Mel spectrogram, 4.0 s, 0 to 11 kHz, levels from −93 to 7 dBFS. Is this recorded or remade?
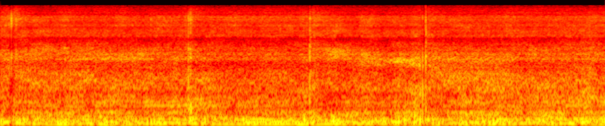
remade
